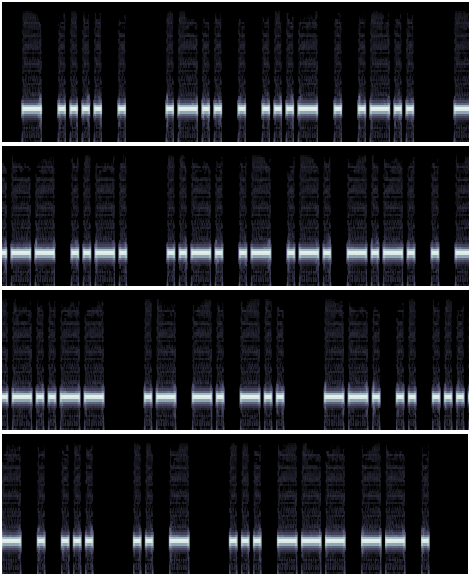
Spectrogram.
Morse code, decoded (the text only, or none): THE LEVEL OF FARCE, AND GIVES IT SOME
